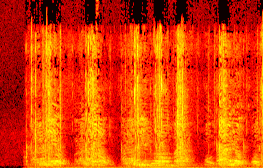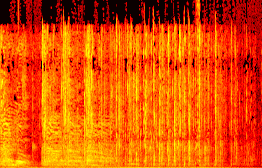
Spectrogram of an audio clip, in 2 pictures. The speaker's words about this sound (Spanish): lo despidieron con un minuto de aplausos, más de un minuto de aplausos y porras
